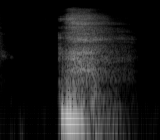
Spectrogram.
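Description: A man's deep, breathy sigh, starting about a second in and trailing off: a reluctant, resigned sigh.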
